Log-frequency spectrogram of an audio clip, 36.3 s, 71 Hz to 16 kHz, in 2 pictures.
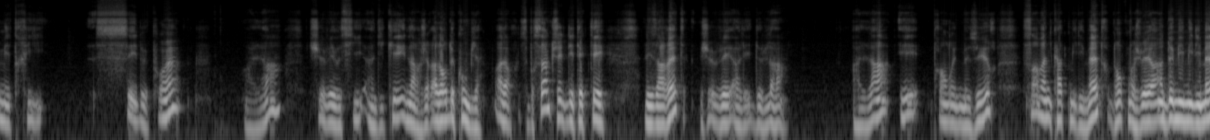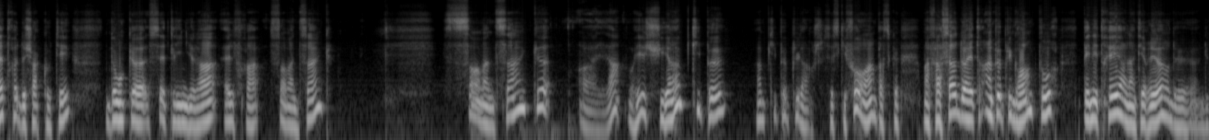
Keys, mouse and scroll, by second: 1.7 click, 3.1 typing, 5.2-7.4 drag, 11.0 click, 12.8 click, 14.1 click, 15.7-16.9 drag, 21.3 click, 23.1 click, 24.8 click, 25.9 KP_1, 26.3 KP_2, 26.3 KP_5, 26.6 Return, 28.1-28.4 scroll up 1, 28.9 right click, 30.4-30.7 scroll down 2, 30.9-31.5 right drag.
